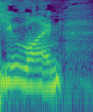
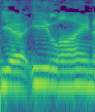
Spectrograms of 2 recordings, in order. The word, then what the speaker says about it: Uline: Since I don't know how, I always say, because his company is Uline Packaging, so I always assume their name is Uline. It works for me. I've heard other people pronounce it, Eline and other things.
